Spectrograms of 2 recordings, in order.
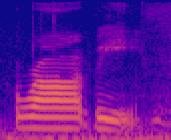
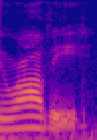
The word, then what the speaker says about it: Ravi: is Ravi it's pronounced Ravi with a soft rock and a strong V in Sanskrit it means the Sun in America people call me Ravi with the stress on the first syllable that doesn't mean anything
